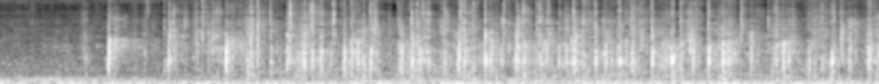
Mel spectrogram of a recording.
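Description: A crowd applauding: many hands clapping in a dense, irregular patter that starts about half a second in.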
